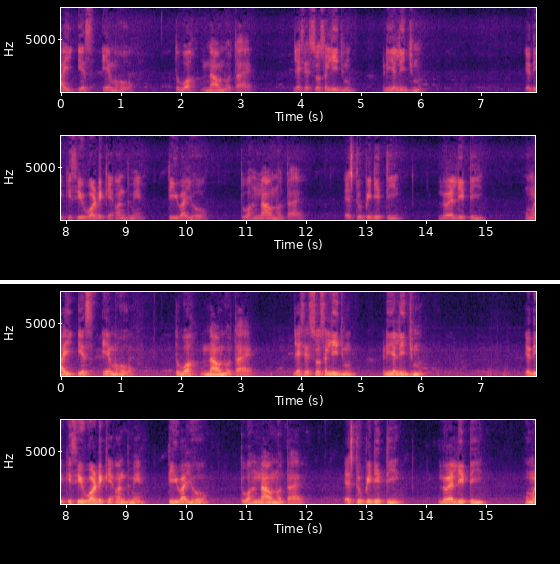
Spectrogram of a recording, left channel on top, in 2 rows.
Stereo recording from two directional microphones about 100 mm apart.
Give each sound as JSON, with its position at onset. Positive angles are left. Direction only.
{"t": 0.0, "sound": "a man's voice", "side_deg": 15}
{"t": 7.7, "sound": "a man's voice", "side_deg": 5}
